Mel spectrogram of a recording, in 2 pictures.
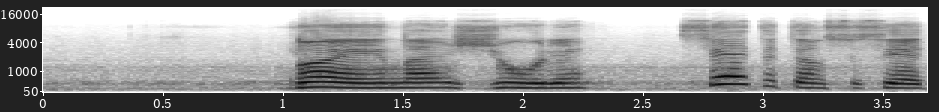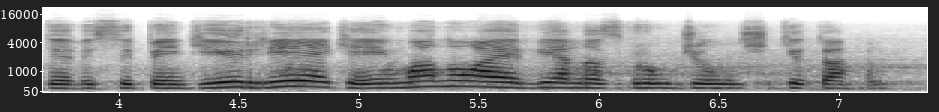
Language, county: Lithuanian, Vilnius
